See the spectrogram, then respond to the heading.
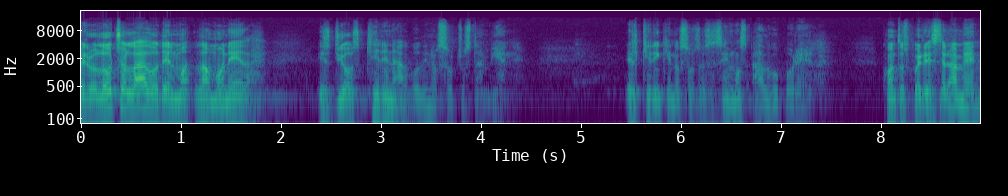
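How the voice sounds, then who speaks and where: A bright, sharp tone carries ordinary pitch variation, big swings in loudness and long, frequent pauses. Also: man, medium pitch for a man, moderate pace. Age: 60s. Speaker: pastor. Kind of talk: sermon. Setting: church. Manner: animated. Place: church. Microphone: handheld.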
